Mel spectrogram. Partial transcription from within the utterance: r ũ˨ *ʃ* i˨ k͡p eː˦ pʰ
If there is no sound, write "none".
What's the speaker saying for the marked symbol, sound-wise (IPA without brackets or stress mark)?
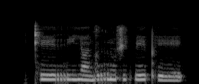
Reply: ʃ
